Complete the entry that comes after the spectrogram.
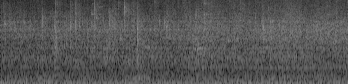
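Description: Chicken wings sizzling in hot oil in a frying pan as a fish-sauce and sugar mixture is poured over them: a steady hiss with scattered small pops and crackles.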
